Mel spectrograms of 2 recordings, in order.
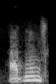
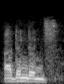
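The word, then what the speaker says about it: attendance: Divorce கிடையாது divorce identity card கிடையாது identity card institute கிடையாது இன்ஸ்டிடியூட் அட்டனன்ஸ் கிடையாது அட்டென்டன்ஸ் சிவிங்கம் கிடையாது சுவிங்கம் இதெல்லாம் நாம திருத்திக்கணும்.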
